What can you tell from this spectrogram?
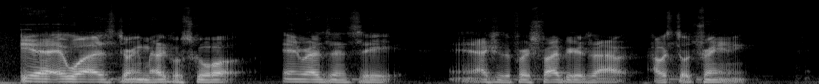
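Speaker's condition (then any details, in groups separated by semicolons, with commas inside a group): Young onset Parkinson's disease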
